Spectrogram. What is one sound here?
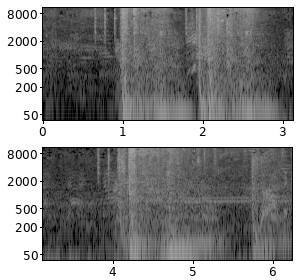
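Heavy guns fire in loud, booming bursts.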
